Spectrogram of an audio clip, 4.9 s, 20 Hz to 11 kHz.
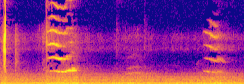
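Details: Male British Shorthair cat in cream, born 21 January 2017: one clear high meow that bends downward, a click before it and a fainter short meow near the end over a low steady hum.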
